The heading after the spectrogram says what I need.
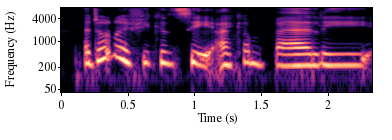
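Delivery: ordinary delivery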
